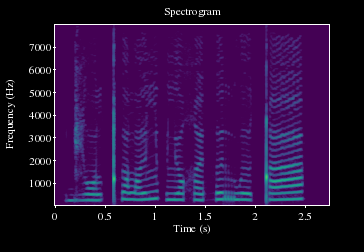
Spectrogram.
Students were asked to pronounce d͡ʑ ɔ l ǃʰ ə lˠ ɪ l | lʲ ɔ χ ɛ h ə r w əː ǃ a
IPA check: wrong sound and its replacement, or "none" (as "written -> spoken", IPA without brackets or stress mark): none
